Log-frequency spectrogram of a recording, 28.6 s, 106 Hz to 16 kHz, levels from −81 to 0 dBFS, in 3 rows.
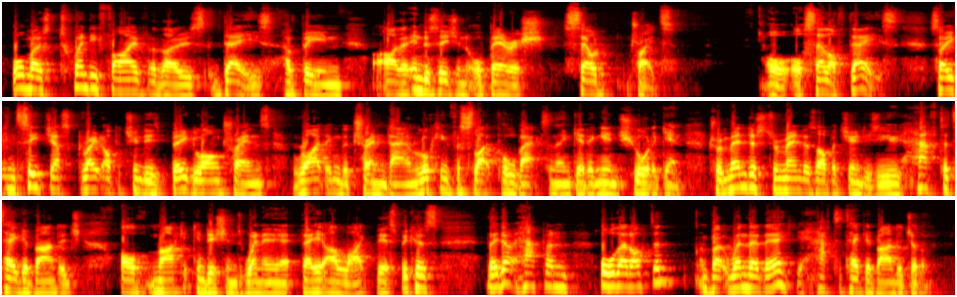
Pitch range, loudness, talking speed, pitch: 110-150 Hz, -20 LUFS, 160 wpm, 125 Hz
